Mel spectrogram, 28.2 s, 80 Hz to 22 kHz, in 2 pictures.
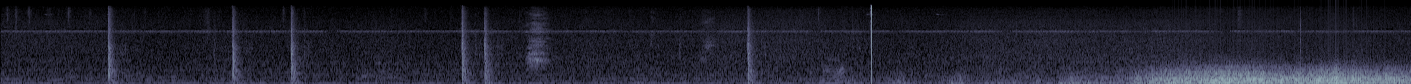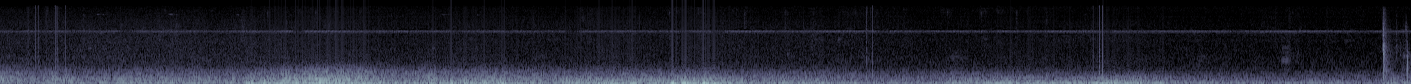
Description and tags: recorded outside my house with Tascom DR-07mkII
panhandle, texas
